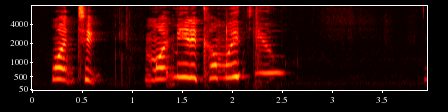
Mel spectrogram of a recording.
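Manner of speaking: very high, very slow, drawn-out hopeful call. Dexter calls after the other animals as they leave, calling out hopefully. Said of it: "He called out, hopefully".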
